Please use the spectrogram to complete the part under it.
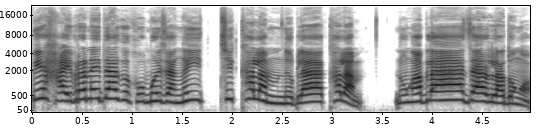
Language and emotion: Bodo, angry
